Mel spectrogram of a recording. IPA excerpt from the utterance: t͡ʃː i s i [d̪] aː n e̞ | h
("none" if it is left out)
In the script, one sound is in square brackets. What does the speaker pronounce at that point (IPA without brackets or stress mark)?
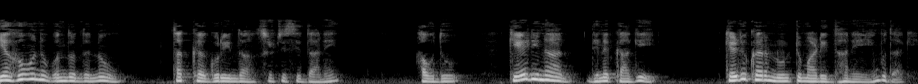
d̪ː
